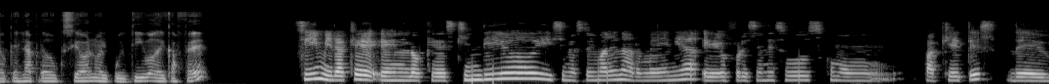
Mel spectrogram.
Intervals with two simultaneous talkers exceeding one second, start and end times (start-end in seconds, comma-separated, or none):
none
